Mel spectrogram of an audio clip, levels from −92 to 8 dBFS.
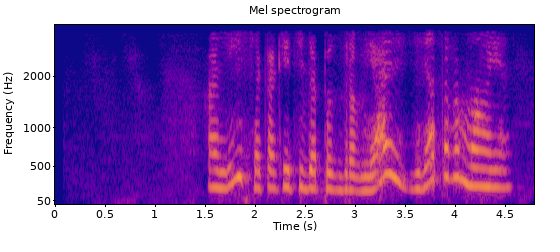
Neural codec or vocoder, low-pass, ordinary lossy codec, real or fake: codec, 44.1 kHz, 2.6 kbps, DAC; 3.6 kHz; AAC, 24 kbps; fake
